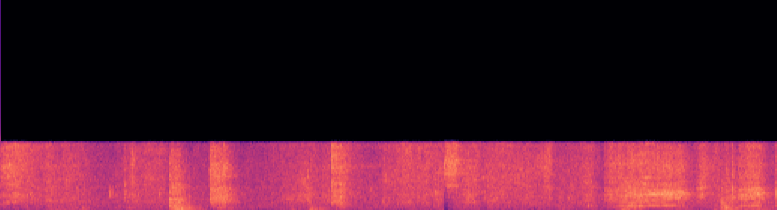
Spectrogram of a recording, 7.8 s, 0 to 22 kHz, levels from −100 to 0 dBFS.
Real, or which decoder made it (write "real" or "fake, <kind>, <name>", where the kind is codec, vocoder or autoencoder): real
